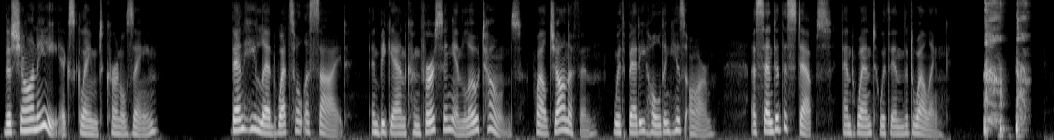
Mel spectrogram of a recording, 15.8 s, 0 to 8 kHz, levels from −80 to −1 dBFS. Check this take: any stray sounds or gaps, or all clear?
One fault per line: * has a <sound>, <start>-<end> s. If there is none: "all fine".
* has a cough, 14.7-15.5 s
